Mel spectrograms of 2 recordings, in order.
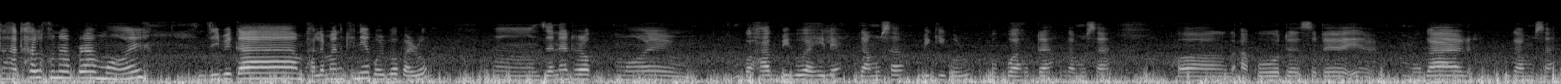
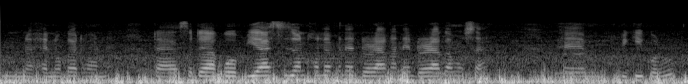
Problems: constant background noise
